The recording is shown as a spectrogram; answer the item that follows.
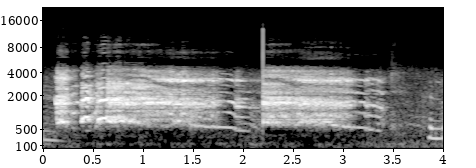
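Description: A rooster crowing loudly twice, each long call ending in a falling note, with a sharp click between the two crows.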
